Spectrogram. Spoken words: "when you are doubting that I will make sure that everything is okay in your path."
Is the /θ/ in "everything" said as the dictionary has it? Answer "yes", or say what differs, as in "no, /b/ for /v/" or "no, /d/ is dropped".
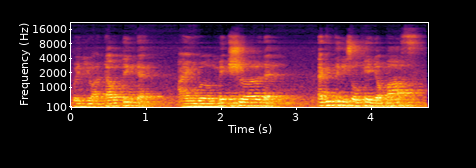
no, /t/ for /θ/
